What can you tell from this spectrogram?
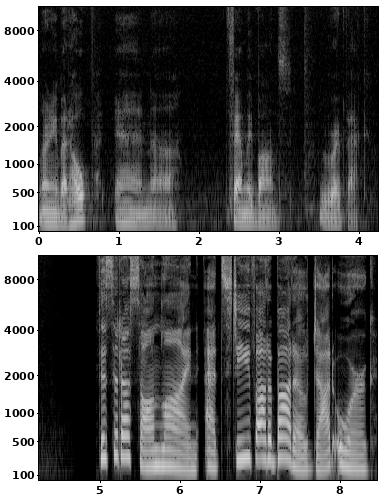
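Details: Adult speakers, likely a host then an announcer; ordinary speech.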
